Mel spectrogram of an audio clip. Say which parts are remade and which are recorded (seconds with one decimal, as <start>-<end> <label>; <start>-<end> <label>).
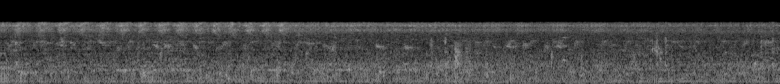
0.0-4.6 remade; 4.6-6.2 recorded; 6.2-7.8 remade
